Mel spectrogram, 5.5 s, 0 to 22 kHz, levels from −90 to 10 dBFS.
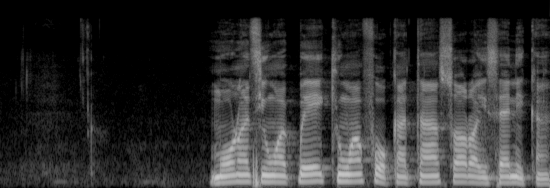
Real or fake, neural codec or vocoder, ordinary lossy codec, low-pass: fake; vocoder, 44.1 kHz, 128 mel bands every 512 samples, BigVGAN v2; none; 14.4 kHz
